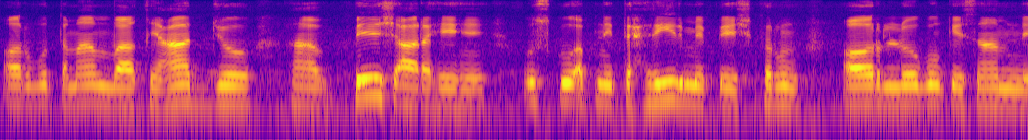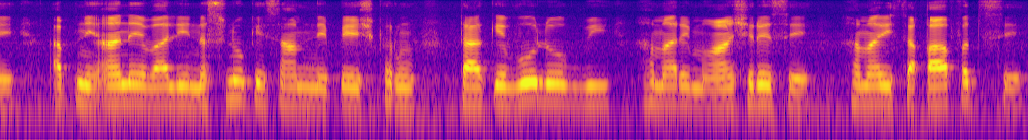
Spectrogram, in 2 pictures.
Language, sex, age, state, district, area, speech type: Urdu, male, 18-30, Delhi, South Delhi, urban, spontaneous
